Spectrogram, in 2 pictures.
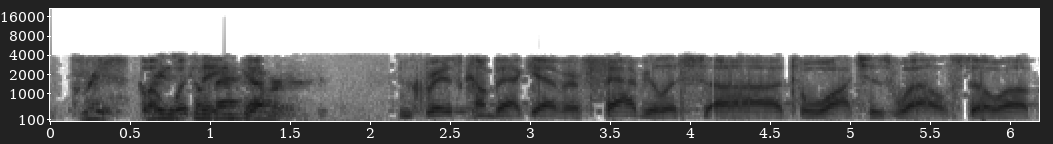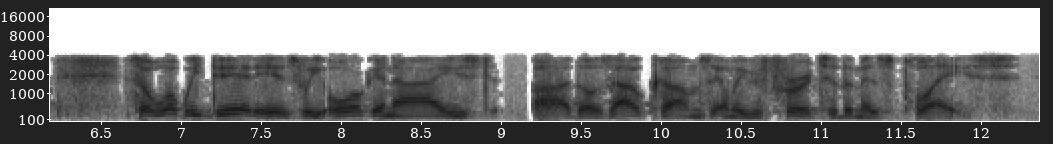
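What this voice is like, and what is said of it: Slightly hoarse voice. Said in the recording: “if I'm a little hoarse, it's because of screaming at the TV last night”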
